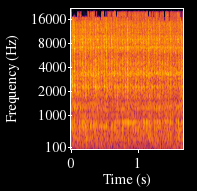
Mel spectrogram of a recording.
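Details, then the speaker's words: Jeep TJ 4-cylinder at idle: a light, fast ticking knock rides over a steady idle and is hard to place. Top end versus bottom end is unclear, with the bottom end suspected but not confirmed. "yeah there's that noise hard to tell where it's coming from"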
